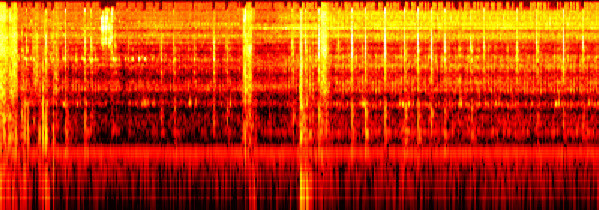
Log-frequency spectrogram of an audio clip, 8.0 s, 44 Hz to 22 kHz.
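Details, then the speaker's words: Sega CD Model 1 disc drive with a blown driver board: steady hum with sharp, evenly spaced ticks about three a second as it keeps seeking; it detects the disc but cannot read it. "oh yeah that sounds like complete trash okay so I think the best thing to do now is I'm going to tear it down"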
